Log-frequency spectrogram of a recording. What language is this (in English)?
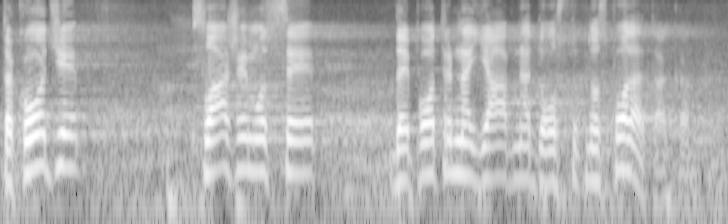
Serbian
